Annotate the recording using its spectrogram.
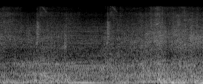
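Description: A rocket boost blasts with a rushing roar.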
